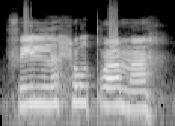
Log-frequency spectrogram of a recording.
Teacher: جب ہم اس لفظ پہ سٹاپ کریں گے تو پھر جو تا ہے، آخری حرف جو ہے تا، یہ ہا کی شکل میں تبدیل ہو جائے گا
